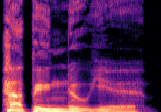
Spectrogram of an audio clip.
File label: Orc Emote HAPPY NEW YEAR LUNAR; Nerzhul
